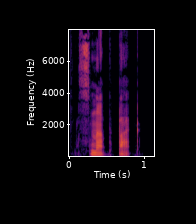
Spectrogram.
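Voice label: "snapback", British English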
